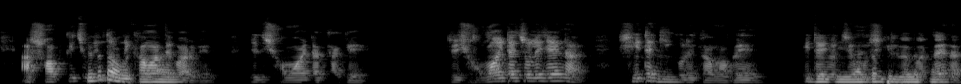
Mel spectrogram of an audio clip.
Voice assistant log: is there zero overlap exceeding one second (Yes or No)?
No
